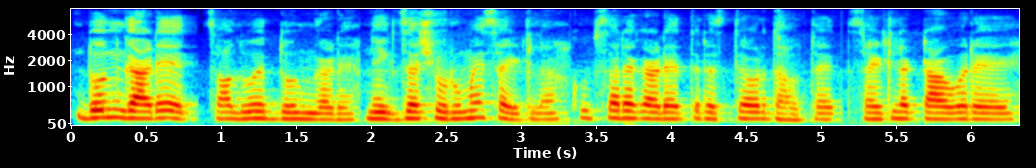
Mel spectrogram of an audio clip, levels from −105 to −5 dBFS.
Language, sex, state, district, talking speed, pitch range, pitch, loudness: Marathi, male, Maharashtra, Sindhudurg, 210 wpm, 160-180 Hz, 170 Hz, -18 LUFS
